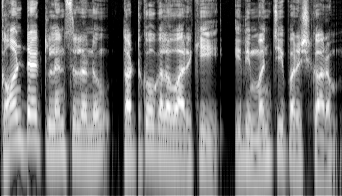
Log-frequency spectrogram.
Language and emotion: Telugu, neutral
